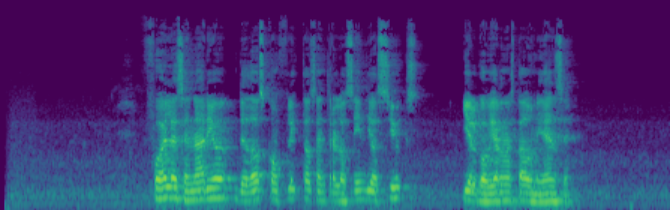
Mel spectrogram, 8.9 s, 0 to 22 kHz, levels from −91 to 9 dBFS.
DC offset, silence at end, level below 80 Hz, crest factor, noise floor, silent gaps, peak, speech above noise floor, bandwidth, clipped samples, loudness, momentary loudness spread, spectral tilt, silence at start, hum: under 0.1%; 1.3 s; -52 dBFS; 18 dB; -50 dBFS; none; -2 dBFS; 32 dB; 16 kHz; under 0.1%; -18 LUFS; 10 LU; -5 dB/octave; 2 s; none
